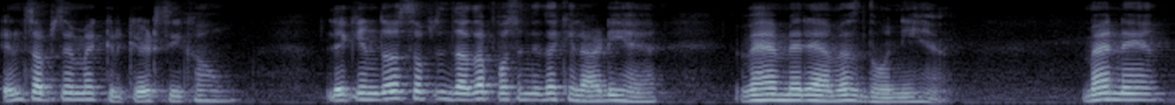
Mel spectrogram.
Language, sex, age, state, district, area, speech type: Hindi, male, 18-30, Rajasthan, Jaipur, urban, spontaneous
